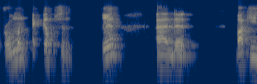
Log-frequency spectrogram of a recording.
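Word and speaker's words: Roman Jakobson: ठीक है, एक तो है विक्टर स्लोवस्की, दूसरा है व्लादिमीर प्रॉप, ठीक है, तीसरे हैं रोमन जैकब्सन। वैसे एक्चुअल जो प्रोनाउंसिएशन है एक्सेप्शन है। ठीक है, जे साइलेंट है, रोमन एक्सेप्शन।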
